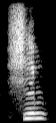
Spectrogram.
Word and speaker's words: simple: 자, 프 소리에다가 리을 받침이니까 풀. 요거는 어떻게 해요? 네, 묵음이에요. 소리가 나지 않는 건데 써줘야 됩니다. 자, 심플 됐죠?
